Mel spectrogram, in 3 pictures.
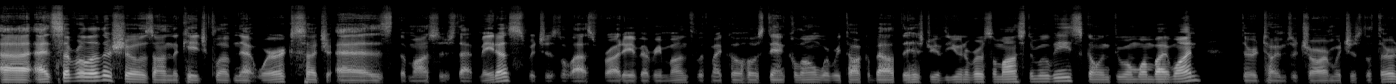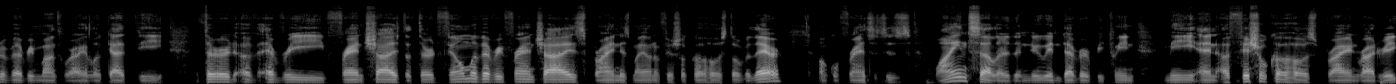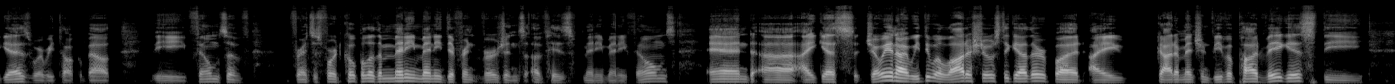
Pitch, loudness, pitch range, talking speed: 110 Hz, -28 LUFS, 100-125 Hz, 200 wpm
